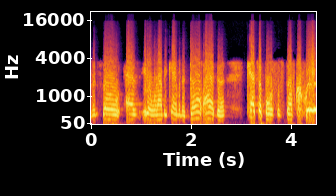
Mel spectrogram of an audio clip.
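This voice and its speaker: Speaking fairly quickly with an American accent, a woman uses a fairly high pitch in a dry, close recording with no echo but noticeable background noise. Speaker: singer-songwriter and activist. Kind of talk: interview conversation.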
